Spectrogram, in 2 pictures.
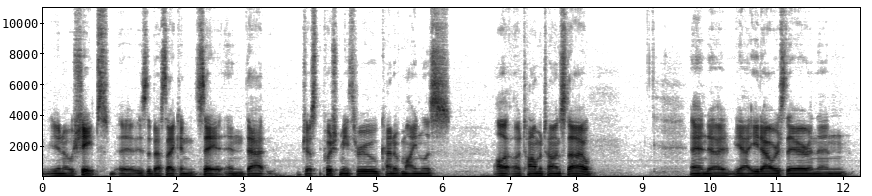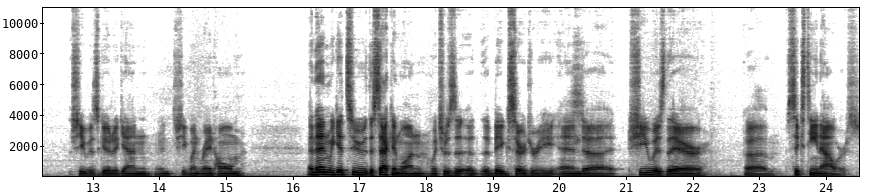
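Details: Adult man speaking; normal speech.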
